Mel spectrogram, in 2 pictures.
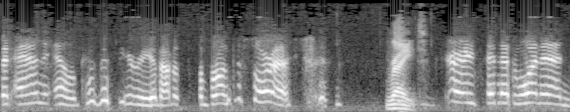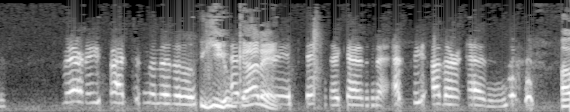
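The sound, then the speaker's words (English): Two voices talk over a thin, band-limited phone line. The caller, from Rainier, Oregon, comes through in choppy bursts with brief gaps where the line seems to drop out and return. “now wait a minute, because you're kind of cutting in and out.”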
